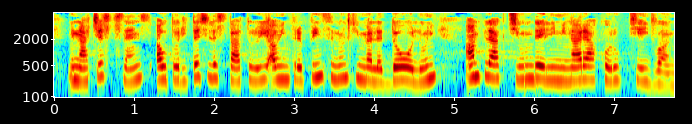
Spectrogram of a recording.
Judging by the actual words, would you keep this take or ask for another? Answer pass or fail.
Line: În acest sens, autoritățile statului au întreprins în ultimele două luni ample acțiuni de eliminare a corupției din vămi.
fail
